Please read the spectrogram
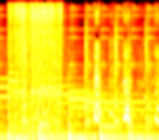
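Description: Cartoon spray-bottle sound effect: a hiss of about a second, over jingling children's background music. A short high cartoon voice follows near the end.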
